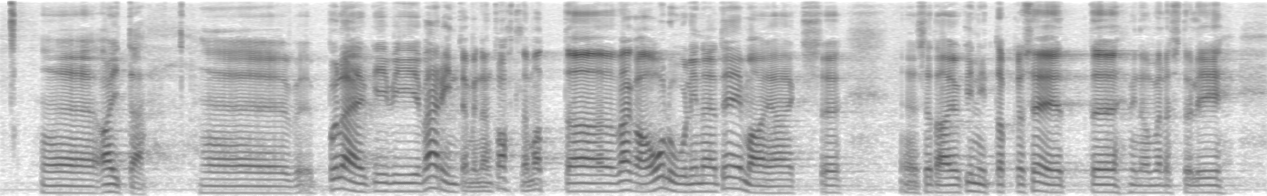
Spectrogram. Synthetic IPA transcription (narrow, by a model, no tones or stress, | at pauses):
ɑjt̪ːˑæh | pɤlekivivæːɾind̪ɑmḭneo̞nkɑht̪le̞mɑt̪ˑːɑvæɡ̥ɑo̞luline̞t̪e̞ːmɑjɑe̞ks | se̞d̪̥ɑjukinːit̪ˑːɑb̥̚kɑse̞ːt̪ːminume̞ːle̞st̪o̞lʲi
